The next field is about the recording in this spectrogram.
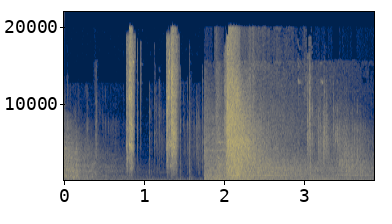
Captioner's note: gunshot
